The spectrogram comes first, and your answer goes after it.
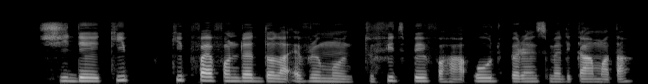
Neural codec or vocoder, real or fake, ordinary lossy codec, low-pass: none; real; none; none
